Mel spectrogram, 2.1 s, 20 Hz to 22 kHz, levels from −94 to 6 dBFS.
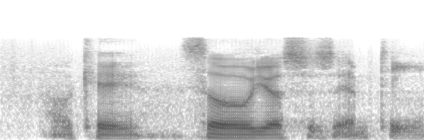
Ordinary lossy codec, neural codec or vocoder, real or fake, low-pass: none; codec, 16 kHz, 1 kbps, X-Codec, HuBERT features, trained on LibriSpeech; fake; 7.2 kHz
